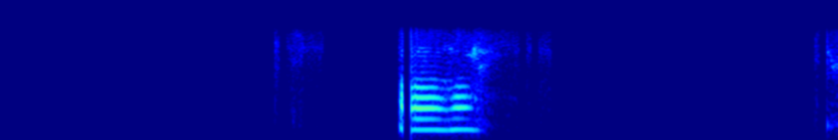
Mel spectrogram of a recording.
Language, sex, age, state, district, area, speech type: Santali, female, 18-30, Jharkhand, Seraikela Kharsawan, rural, conversation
